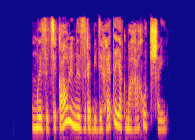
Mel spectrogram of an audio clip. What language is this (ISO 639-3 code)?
bel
